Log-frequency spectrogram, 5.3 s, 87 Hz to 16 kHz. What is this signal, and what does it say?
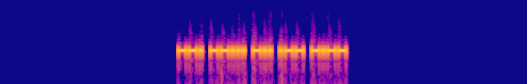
Morse code, heard as a keyed tone, about 47 wpm, 700 Hz. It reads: G7DWY
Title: DXCC-100 Call Signs - 5 Characters - 45wpm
